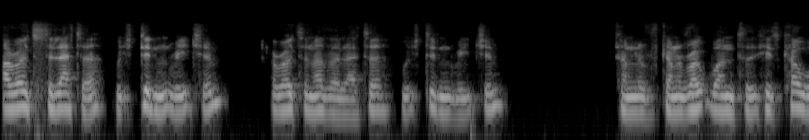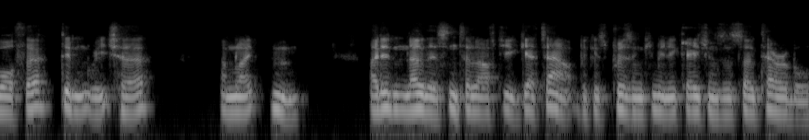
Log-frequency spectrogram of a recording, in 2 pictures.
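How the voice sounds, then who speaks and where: Against a quiet background, a man talks at a very fast pace at medium pitch with fairly even intonation. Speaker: writer and editor. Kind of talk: interview. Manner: halting.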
